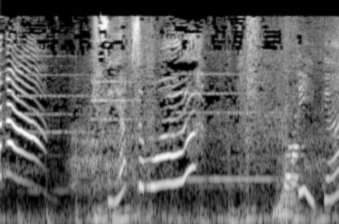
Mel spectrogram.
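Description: High-pitched cartoon children's voices exclaiming with sweeping rises and falls in pitch, over background music.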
